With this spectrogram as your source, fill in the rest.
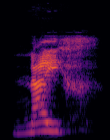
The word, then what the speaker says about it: knife: silent letter the g k n knife what's the silent letter the k what's the silent letter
